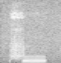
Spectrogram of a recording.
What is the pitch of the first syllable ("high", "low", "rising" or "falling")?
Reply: low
